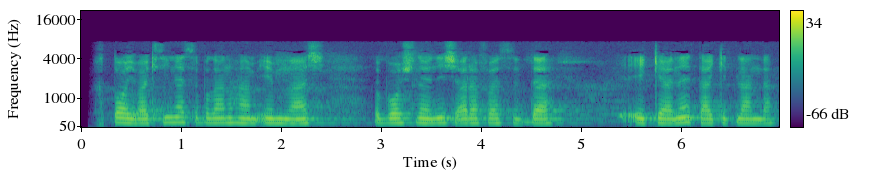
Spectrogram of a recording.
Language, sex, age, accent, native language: Uzbek, male, 18-24, Andijon, Uzbek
